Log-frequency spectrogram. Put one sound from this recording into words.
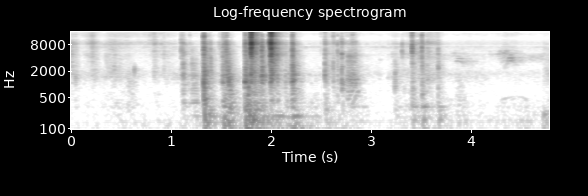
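Wooden shutters rattle and knock as they are pushed open.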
